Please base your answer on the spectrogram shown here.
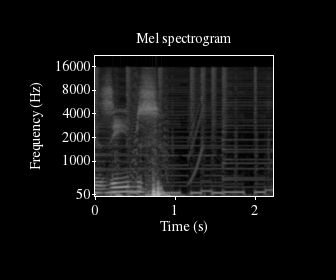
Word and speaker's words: Zebes: Some people say Zeebs. I'll probably continue to say Zebus, because that's just how I used to pronounce it growing up.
